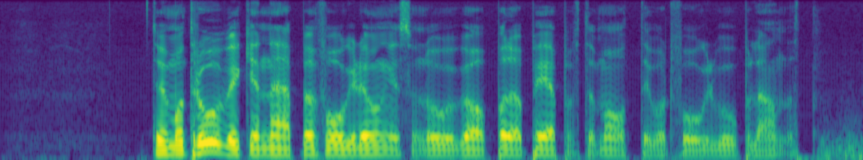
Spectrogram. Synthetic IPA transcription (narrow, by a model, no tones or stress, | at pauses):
d̪̥ɵmoːt̪ʰɾuːvɪlkənːɛːpənfoːɡəlɵŋːəsɔmlʔoːɡɔɡɑːpad̪əɔpʰeːpɛft̪əɾmɑːt̪ɪvɔʈfoːɡəlbuːpʰɔla̰nd̪ə̰t̪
